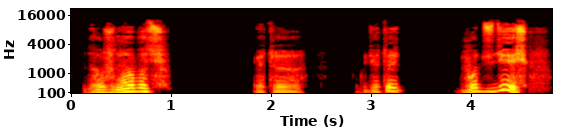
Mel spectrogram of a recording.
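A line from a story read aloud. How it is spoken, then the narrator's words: Muttering. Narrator (Russian): пробормотал он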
